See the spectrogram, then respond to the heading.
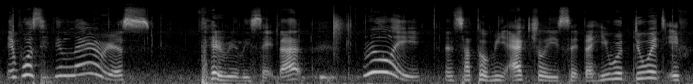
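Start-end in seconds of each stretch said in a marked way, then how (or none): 0.1-1.5 amused. Acted. Haraguchi laughing at story. 3.6-4.2 high, loud disbelieving Really; surprised. Acted. Hirota surprised.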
